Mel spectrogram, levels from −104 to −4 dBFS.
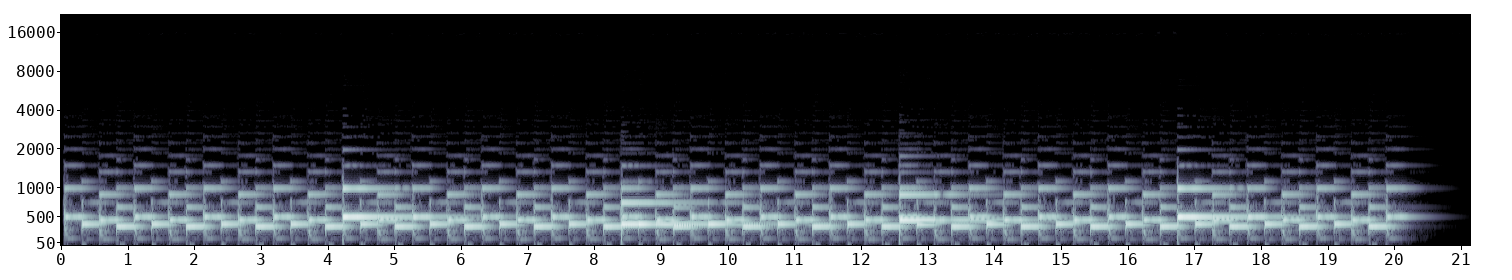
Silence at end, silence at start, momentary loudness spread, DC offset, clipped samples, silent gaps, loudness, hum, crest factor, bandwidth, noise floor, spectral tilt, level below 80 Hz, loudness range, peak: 0.8 s; 0.05 s; 8 LU; under 0.1%; under 0.1%; none; -24 LUFS; none; 16 dB; 2.1 kHz; -78 dBFS; -13.5 dB/octave; -64 dBFS; 3 LU; -8 dBFS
